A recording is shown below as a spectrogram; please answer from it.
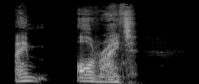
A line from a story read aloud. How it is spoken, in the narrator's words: gasped, coughing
